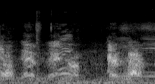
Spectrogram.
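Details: Dog at a dog park during a fight between a Pit Bull and a Belgian Malinois: a quick run of about six sharp, yappy barks in under two seconds, a human voice nearby.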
